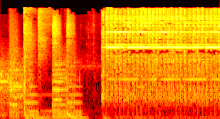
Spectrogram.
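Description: alarm clock ringing

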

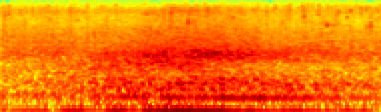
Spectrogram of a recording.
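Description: flowing water

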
